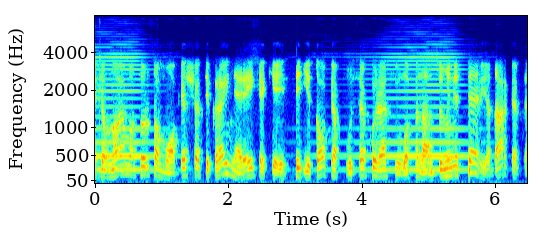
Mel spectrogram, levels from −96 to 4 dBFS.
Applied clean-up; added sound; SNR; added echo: none; Bowed string instrument; 10 dB; none.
